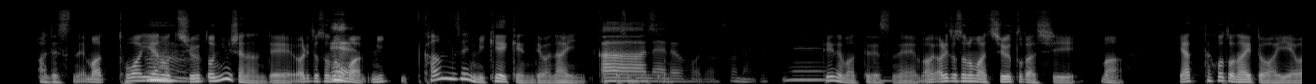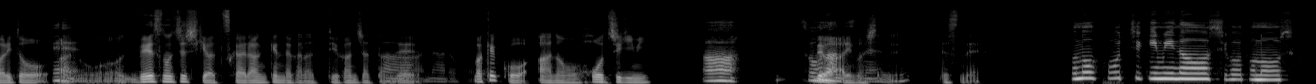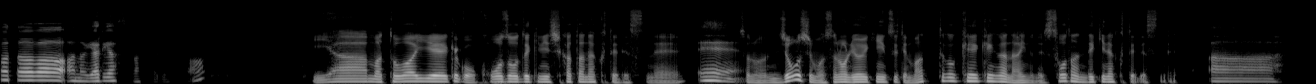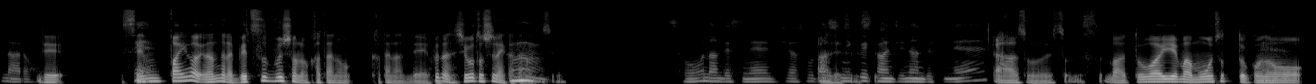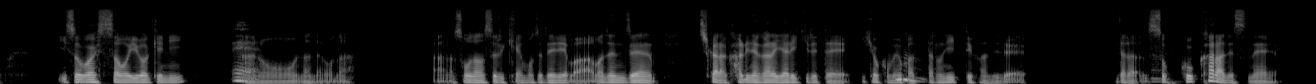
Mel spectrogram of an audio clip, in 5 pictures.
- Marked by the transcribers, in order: none
- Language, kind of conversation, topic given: Japanese, advice, どうすれば挫折感を乗り越えて一貫性を取り戻せますか？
